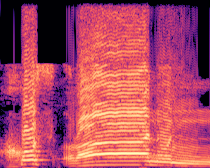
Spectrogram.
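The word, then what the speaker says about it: Khusranun (خسران): Khusranun. Three syllables. Khusranun. Remember the rule for sukoon is that whenever a letter has sukoon, you join it to the letter before it, making one syllable.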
